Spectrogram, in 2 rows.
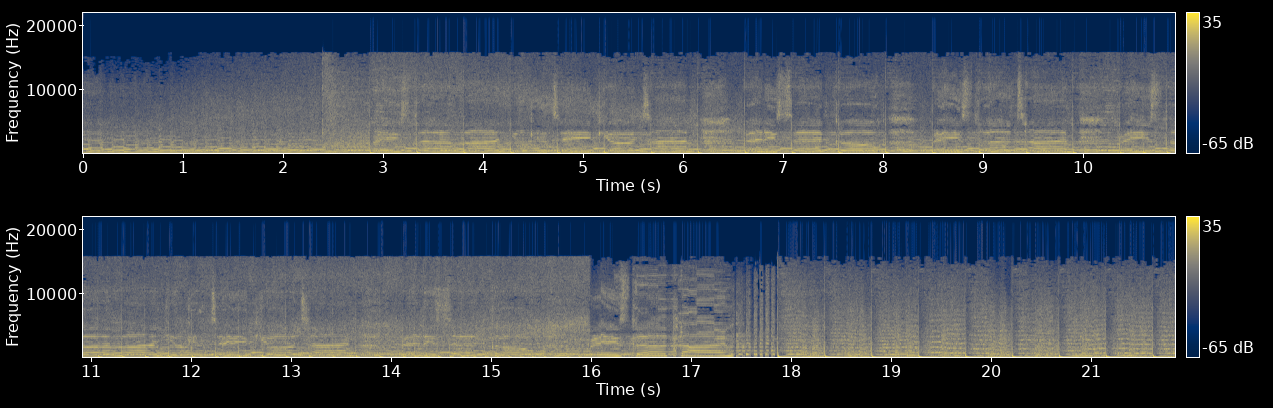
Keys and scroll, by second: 3.0 space, 12.3 ], 12.7 ], 13.8 [, 15.1 [, 16.1 ], 16.4 ], 17.4-21.8 typing.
